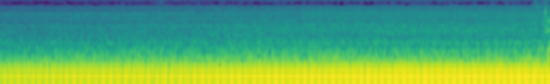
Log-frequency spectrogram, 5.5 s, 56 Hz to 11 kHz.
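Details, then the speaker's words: 1997 Jaguar XK8 V8 with 12,000 miles: heavy, uneven, lumpy rumble pulsing about three times a second, cycling between running fine and engine fault about every minute; a bad ignition module causes misfire on 4 of 8 cylinders. "Okay, we're running fine. And there it goes to engine fault."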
